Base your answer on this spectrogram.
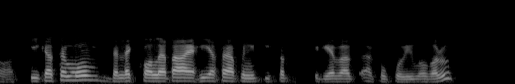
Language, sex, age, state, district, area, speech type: Assamese, male, 45-60, Assam, Majuli, rural, conversation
